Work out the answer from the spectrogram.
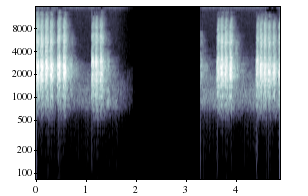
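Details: Eurasian magpie (Pica pica), chatter.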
